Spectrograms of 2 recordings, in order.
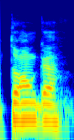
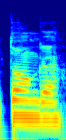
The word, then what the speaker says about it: Tonga: He's from Tonga. You know what I'm saying? You don't pronounce the T, it's always pronounced like a D. You know what I'm saying? He's from Tonga.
